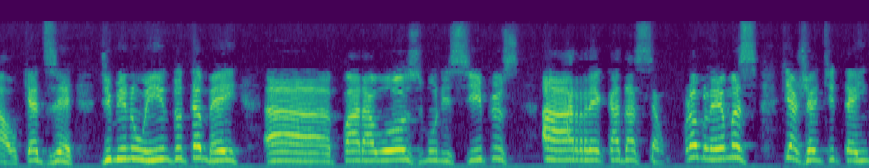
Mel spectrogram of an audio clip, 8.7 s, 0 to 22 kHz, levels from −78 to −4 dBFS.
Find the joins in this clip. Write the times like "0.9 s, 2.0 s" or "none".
none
